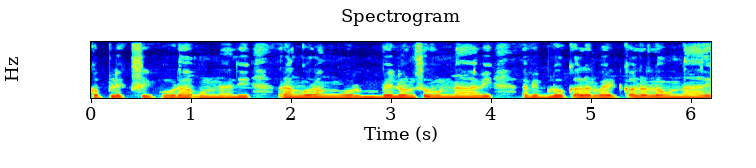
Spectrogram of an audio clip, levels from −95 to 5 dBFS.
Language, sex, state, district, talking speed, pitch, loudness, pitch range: Telugu, male, Telangana, Mahabubabad, 135 wpm, 155 Hz, -15 LUFS, 150-155 Hz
